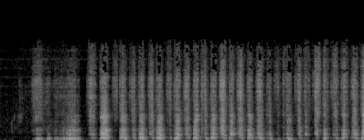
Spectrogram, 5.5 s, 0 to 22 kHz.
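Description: A wooden stylus scratches fine lines into the coating of a black wax-coated scratch-art paper page held flat. After a brief quiet start, about 16 short, dry scratching strokes follow in a quick, uneven rhythm of roughly two per second. The strokes have a raspy midrange texture with little low end.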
